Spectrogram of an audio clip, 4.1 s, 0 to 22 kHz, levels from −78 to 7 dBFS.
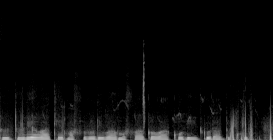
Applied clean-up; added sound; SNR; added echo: neural mask model RNNoise.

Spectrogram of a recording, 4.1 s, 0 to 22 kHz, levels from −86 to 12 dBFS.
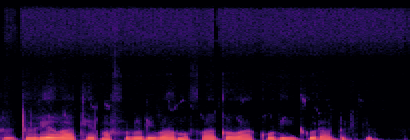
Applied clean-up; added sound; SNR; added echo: neural mask model DeepFilterNet 3.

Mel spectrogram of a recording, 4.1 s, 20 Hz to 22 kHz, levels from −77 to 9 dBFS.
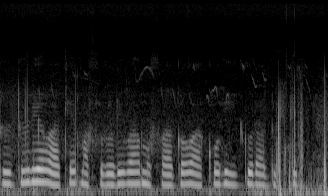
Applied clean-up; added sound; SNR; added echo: none; none; none; none.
